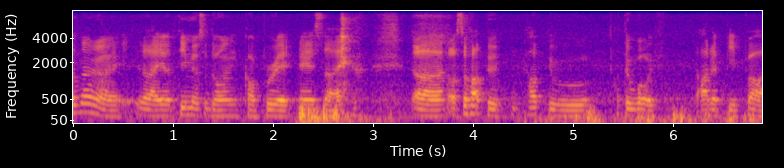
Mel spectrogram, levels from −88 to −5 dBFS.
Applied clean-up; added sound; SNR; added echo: none; none; none; none.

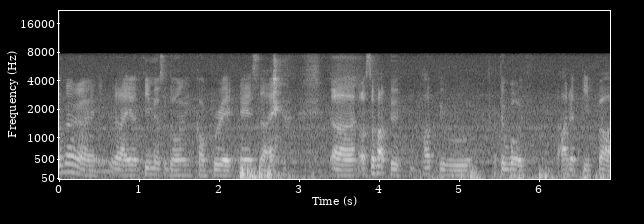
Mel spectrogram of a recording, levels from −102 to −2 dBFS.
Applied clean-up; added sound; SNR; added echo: none; Domestic sounds, home sounds; 15 dB; none.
